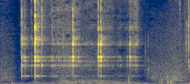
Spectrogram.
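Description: A large handmade ceramic vase with a raw, unglazed clay base is tapped lightly several times. The taps give bright, short clinks with a dish-like ring that fades almost at once.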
